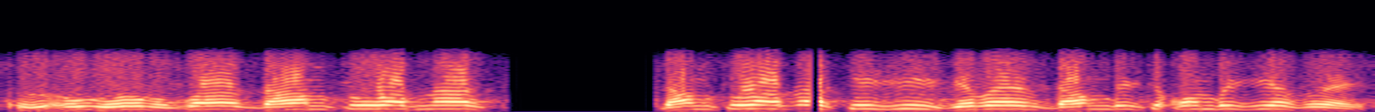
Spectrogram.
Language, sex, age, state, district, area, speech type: Assamese, male, 60+, Assam, Kamrup Metropolitan, urban, conversation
